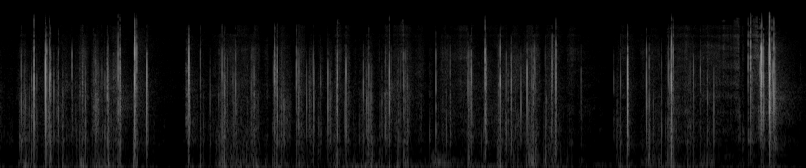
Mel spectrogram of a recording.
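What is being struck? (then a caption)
Heap of sugar-shelled peanut chocolate candies. A heap of small, hard, sugar-shelled candy-coated peanut M&Ms is stirred and poked with a thin wooden stick. Dense, bright clicking and rattling clatter in quick clusters, with a brief silent gap near the two-second mark and a louder burst of clicks toward the end.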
